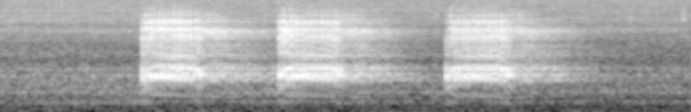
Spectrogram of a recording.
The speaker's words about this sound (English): So now, first of all, we're going to have the sound of a raven. And I want you to reflect on how you feel, how this sound of the raven makes you feel.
